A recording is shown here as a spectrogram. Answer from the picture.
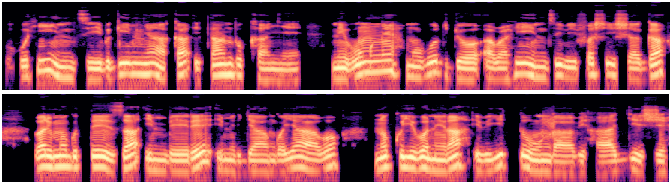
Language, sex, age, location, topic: Kinyarwanda, male, 25-35, Musanze, agriculture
